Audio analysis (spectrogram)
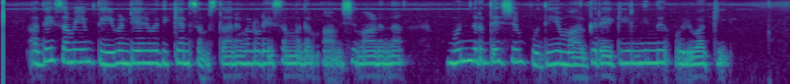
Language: Malayalam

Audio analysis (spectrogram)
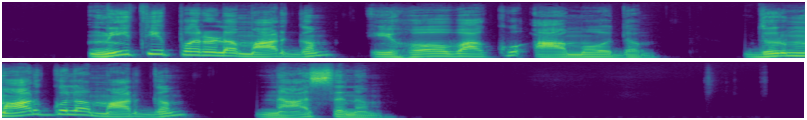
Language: Telugu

